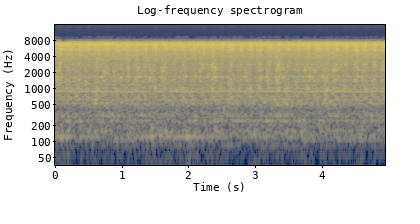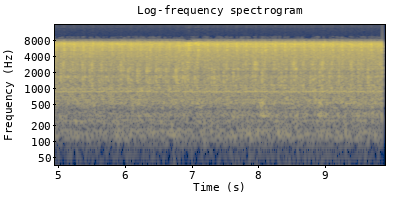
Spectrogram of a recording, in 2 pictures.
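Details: Daewoo Nexia 16-valve engine at idle with a steady regular metallic knock that doesn't change, a connecting rod / piston knock; replacing the connecting rod and piston group cured the knocking.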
